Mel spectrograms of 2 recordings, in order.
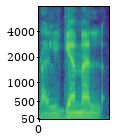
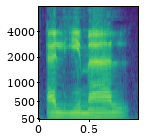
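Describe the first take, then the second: First: The consonant is a full stop like 'j'. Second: The consonant is a gliding 'y' sound. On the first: The speaker calls it right. "you say uh, الجمعة or الجمل or الجبال" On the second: The speaker calls it wrong. "It is not also ya"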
